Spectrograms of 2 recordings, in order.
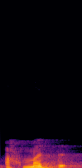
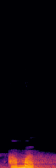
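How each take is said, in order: First: The final d sound is pronounced clearly. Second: The final d sound is heavily altered. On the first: The speaker calls it right. "kalau mereka menyebut Ahmad" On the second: The speaker calls it wrong. "yang lama-kelamaan menjadi Ahmad"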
